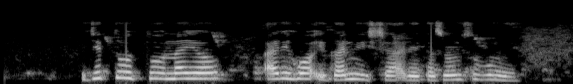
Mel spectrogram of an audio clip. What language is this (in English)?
Kinyarwanda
